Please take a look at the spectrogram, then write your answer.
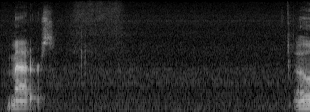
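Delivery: usual speaking voice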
